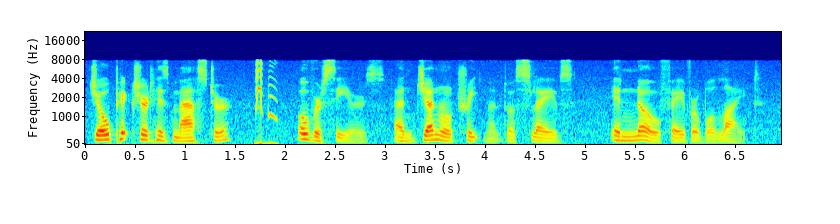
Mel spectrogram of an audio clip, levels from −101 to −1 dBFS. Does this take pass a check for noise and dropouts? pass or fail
fail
